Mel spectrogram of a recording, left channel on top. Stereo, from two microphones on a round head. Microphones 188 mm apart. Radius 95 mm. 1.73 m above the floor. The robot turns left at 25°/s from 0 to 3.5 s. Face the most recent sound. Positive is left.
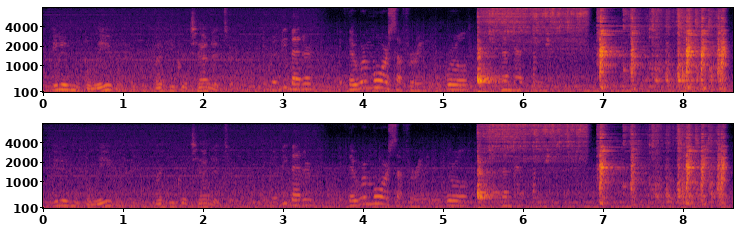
turn(degrees=-10)  # may be behind; listen again after turning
